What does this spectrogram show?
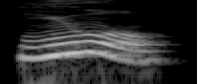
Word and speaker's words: you'll: You will. You'll fuel.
